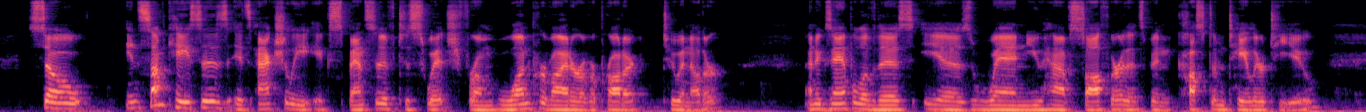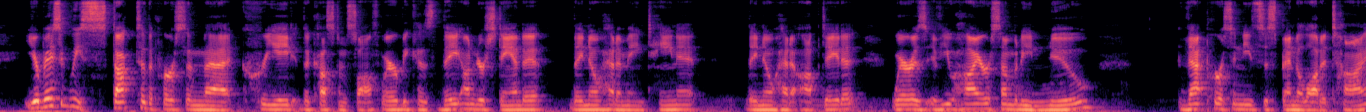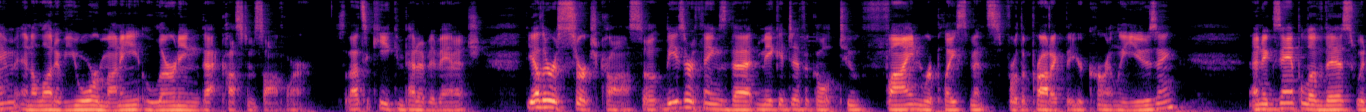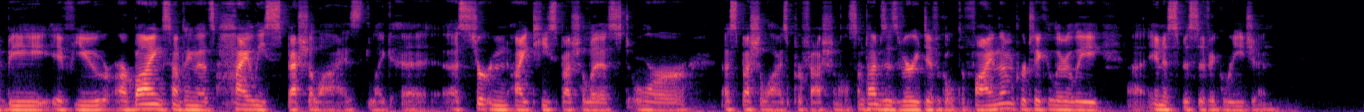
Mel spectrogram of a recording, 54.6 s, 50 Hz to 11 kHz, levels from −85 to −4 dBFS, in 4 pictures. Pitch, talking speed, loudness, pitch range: 125 Hz, 165 wpm, -26 LUFS, 120-135 Hz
